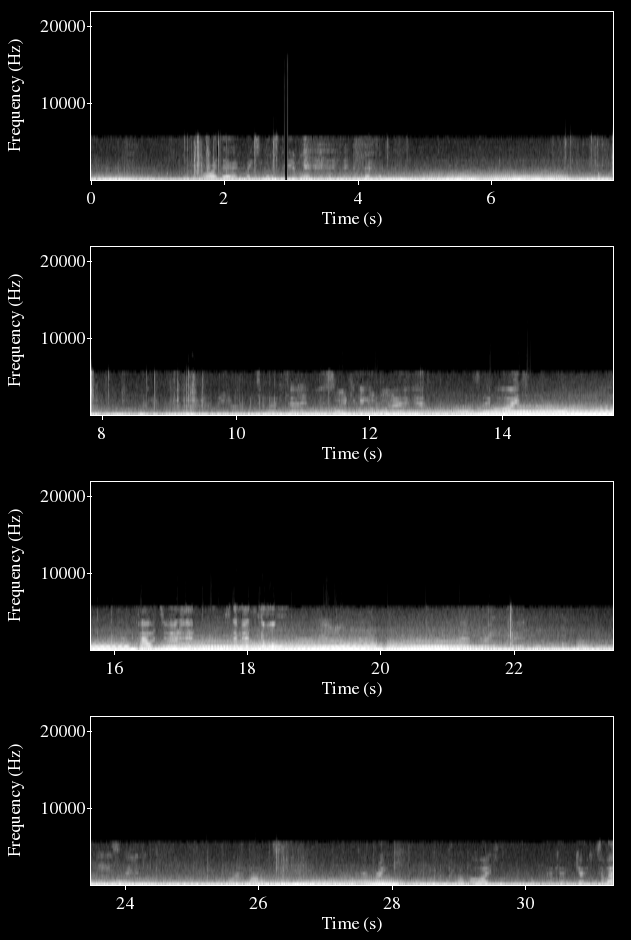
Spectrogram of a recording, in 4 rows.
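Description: Mercedes-AMG C63 S's 4.0-litre twin-turbo V8, heard from inside the cabin, repeatedly rising and falling in pitch as the car accelerates and lifts off through corners. It is loudest in the middle stretch, where two sharp cracks cut through.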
